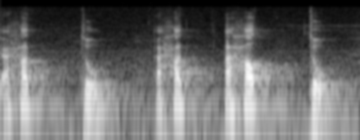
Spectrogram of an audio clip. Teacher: Jadi, kita baca dimasukkan ke ta langsung, tapi sifat huruf th-nya masih ada. Jadi kita tempelkan lidahnya ke atas sedikit. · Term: Idgham tapi tidak sempurna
